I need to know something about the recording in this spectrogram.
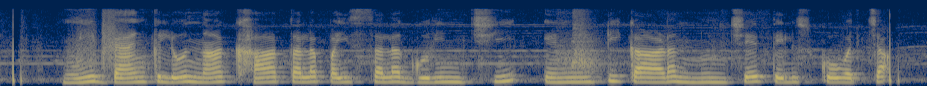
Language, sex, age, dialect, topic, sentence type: Telugu, male, 18-24, Telangana, banking, question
